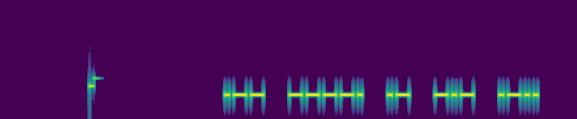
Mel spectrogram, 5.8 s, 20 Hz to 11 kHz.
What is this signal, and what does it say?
Morse code, heard as a keyed tone, about 28 wpm, spaced as for 20 wpm, 700 Hz. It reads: W9AKL
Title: USA Call Signs - 5 Characters - 2x Character Spacing - 28wpm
